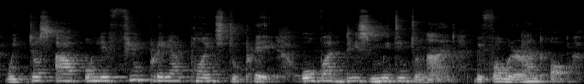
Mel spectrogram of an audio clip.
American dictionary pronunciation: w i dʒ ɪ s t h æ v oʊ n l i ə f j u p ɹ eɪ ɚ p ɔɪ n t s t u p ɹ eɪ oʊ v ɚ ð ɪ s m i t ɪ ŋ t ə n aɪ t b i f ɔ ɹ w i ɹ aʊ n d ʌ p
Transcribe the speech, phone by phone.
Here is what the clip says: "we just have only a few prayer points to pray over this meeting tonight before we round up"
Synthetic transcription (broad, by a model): w i dʒ ɪ s t h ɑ v oʊ n l i f j u p ɹ eɪ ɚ p ɔɪ n t s t u p ɹ eɪ oʊ v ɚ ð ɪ s m i t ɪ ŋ t ə n aɪ t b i f ɔ w i ɹ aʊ n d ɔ p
